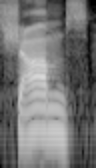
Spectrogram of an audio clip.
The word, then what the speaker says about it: Shams: I learned how to pronounce it. Shams.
